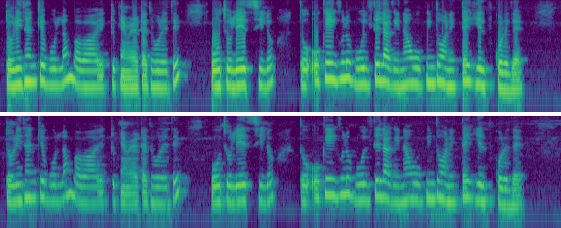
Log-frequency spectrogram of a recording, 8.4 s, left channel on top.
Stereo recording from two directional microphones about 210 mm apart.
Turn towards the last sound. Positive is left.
turn(degrees=30)  # may be behind; listen again after turning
